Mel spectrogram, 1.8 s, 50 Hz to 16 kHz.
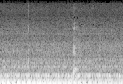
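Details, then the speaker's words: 1996 Nissan 300ZX 3.0L with P0306 misfire; deep exhaust rumble at idle with uneven pop-pop pulsing, heard at the exhaust. A high-resistance cylinder 6 injector works only randomly. "Let me show you here in the exhaust and I feel it here. Pop pop pop."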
